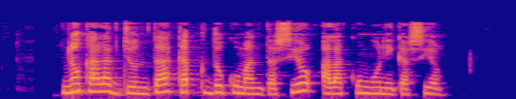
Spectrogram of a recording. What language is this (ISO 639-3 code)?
cat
